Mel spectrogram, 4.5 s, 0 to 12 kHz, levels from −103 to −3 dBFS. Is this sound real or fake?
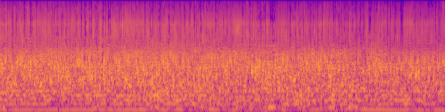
fake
